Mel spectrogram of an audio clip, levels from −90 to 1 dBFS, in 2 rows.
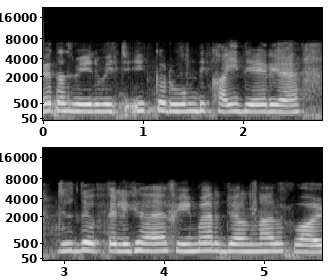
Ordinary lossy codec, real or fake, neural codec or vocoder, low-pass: Opus, 32 kbps; fake; codec, 16 kHz, 8 kbps, FreqCodec, larger model; 7.2 kHz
